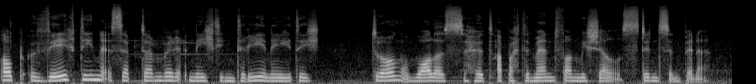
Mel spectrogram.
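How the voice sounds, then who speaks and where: At a very slow pace, a woman speaks with a fairly low pitch and fairly even intonation in a very clean recording with a silent background. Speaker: true crime podcast narrator. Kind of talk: true-crime narration, scripted and read aloud in an ominous tone. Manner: grave, measured, suspenseful storytelling.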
